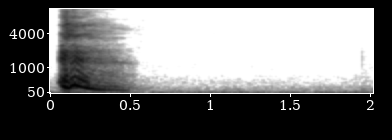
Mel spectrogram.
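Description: A man's short sigh, about half a second long, falling in pitch.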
